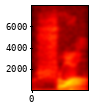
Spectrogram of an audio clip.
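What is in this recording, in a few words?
"shuang", Chinese, fourth tone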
